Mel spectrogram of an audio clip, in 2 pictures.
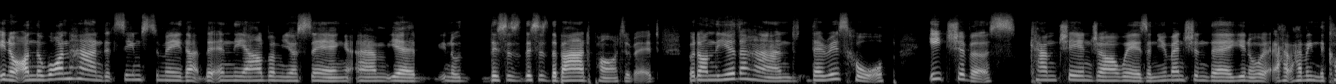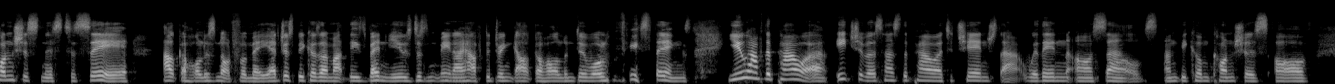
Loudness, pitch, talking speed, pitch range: -26 LUFS, 180 Hz, 220 wpm, 165-200 Hz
